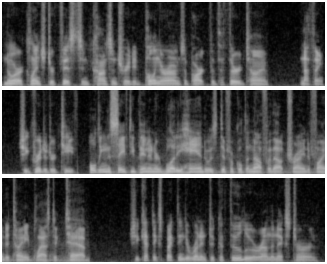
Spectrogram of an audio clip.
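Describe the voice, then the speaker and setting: A man's voice: fairly low pitch, brisk, no room sound. A man narrating a novel as an audiobook, reading scripted fiction on a close microphone.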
